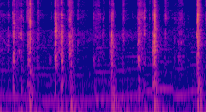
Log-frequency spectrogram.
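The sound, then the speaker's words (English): Playing cards dealt face down one by one onto a table, giving a series of light, crisp taps and slaps at an uneven pace, quiet throughout with no talking. “So I'm dealing cards from the top, face down. Onto the table.”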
